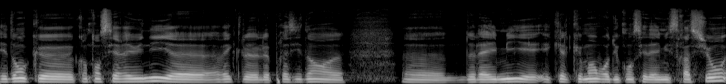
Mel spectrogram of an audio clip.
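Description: Fairly slow and fairly even in intonation, a man speaks with a dark, mellow tone. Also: quiet background. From France. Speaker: mayor, rural mayors' association leader; local mayor addressing officials. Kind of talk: speech. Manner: halting. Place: hall. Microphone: handheld.

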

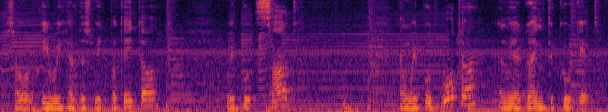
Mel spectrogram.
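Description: Clear music plays in the background as a man speaks with a non-native accent. He talks at a very slow pace with long, frequent pauses. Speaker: private chef. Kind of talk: cooking tutorial talk to camera. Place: kitchen. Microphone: camera far.

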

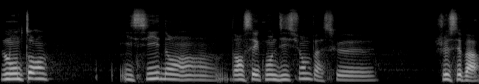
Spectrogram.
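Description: Intonation fairly even, a woman talks in a fairly high pitch. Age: 20s. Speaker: primary school teacher; young teacher, guest. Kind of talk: testimony. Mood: troubled, emotional recounting. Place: studio. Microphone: lapel.

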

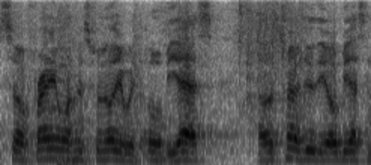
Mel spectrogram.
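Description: A man with an American accent and a fairly high pitch speaks in a flat monotone at a moderate pace, with audible room echo and noticeable background noise. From Los Angeles. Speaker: backgammon streamer and commentator. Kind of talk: live commentary. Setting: live stream at a tournament venue.

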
